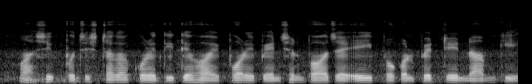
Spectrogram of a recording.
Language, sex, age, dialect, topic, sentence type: Bengali, male, 18-24, Standard Colloquial, banking, question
